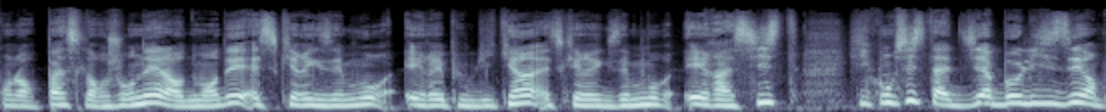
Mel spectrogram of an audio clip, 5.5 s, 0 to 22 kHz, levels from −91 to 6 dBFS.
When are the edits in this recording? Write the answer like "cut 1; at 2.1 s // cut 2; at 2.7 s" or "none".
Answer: none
